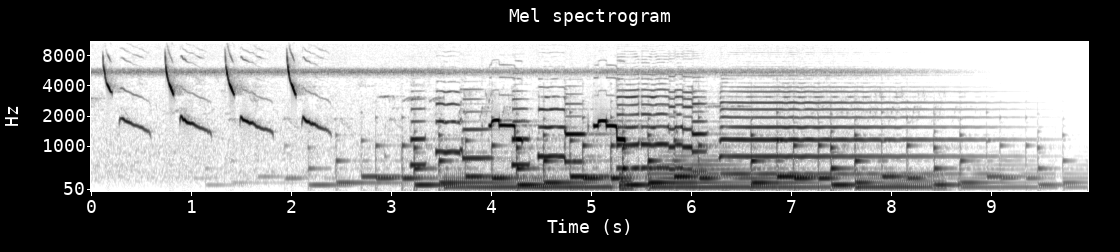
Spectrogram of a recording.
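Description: Four quick, clear tanager song notes, each sliding sharply downward, repeat at an even pace over the first couple of seconds before music with sustained tones and bass comes in.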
